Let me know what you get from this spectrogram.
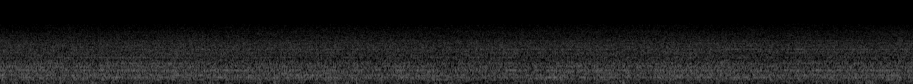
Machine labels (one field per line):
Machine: fan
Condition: normal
